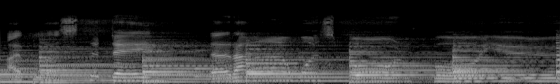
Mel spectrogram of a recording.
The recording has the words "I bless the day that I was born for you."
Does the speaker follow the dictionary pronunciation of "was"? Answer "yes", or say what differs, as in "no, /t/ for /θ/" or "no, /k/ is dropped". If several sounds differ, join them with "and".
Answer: yes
